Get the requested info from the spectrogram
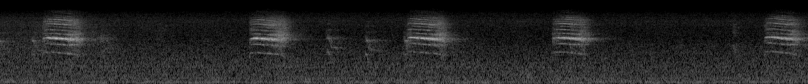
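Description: A bird calling five times, each call short, one and a half to two seconds apart, over a steady hiss.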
